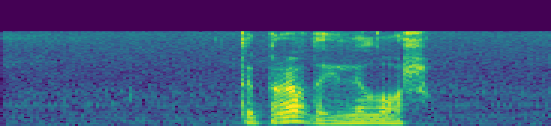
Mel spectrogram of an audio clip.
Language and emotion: Russian, neutral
